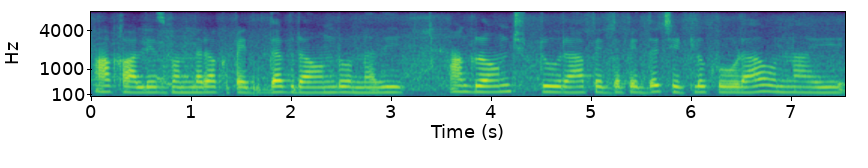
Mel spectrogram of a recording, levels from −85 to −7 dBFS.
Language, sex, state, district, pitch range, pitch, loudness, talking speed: Telugu, female, Andhra Pradesh, Annamaya, 185-200 Hz, 190 Hz, -19 LUFS, 120 wpm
